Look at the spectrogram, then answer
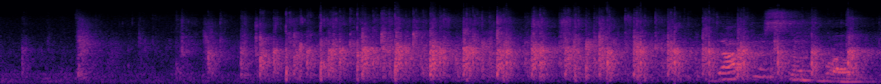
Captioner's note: applause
